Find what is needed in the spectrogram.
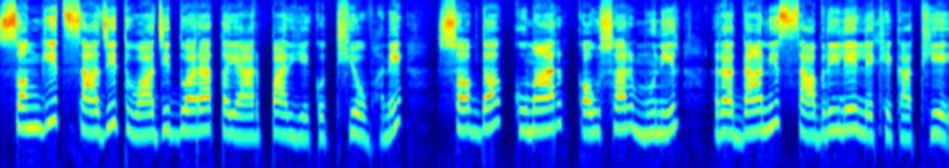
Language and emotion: Nepali, neutral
